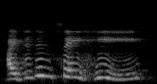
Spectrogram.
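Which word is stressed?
he. The stress falls on the word he. Someone else did it. "someone else"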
